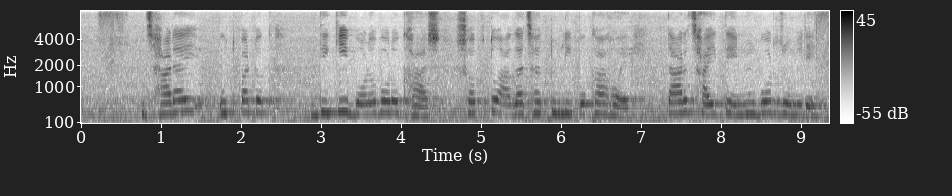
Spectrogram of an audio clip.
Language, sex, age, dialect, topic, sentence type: Bengali, female, 18-24, Western, agriculture, statement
